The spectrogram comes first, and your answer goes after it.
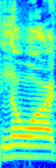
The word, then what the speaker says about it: noir: Robin, it's noir times. I don't know how do you say that? Noir.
